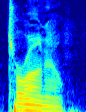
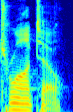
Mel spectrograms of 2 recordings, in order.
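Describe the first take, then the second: First: It is said the Canadian way, like Tranna. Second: It is said the American way, all syllables clear.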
